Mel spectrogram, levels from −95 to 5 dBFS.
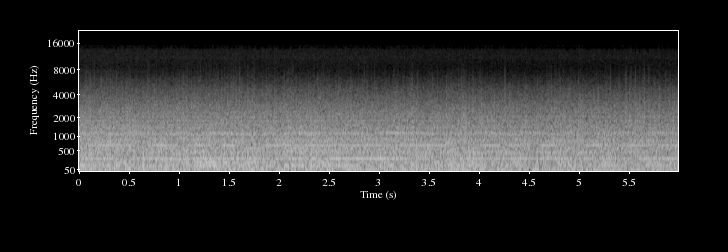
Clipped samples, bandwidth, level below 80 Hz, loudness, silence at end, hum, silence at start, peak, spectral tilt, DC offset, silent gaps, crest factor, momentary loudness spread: under 0.1%; 12.5 kHz; -32 dBFS; -23 LUFS; 0 s; none; 0 s; -6 dBFS; -8 dB/octave; under 0.1%; none; 14 dB; 3 LU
